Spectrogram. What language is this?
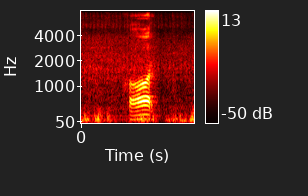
Assamese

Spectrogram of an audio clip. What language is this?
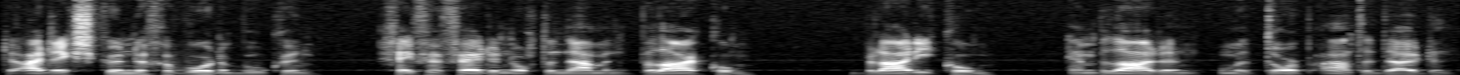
Dutch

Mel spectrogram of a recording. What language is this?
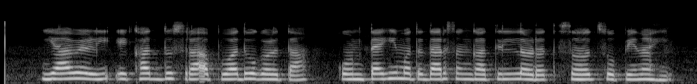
Marathi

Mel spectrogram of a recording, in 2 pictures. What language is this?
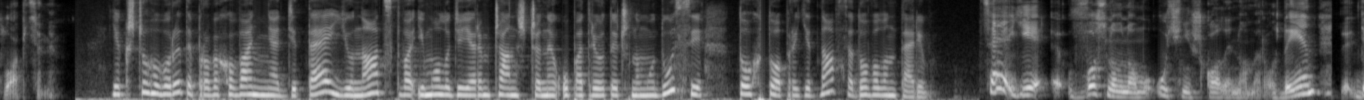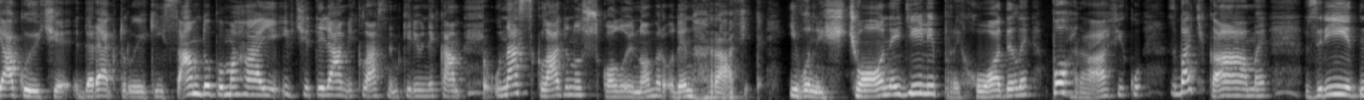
Ukrainian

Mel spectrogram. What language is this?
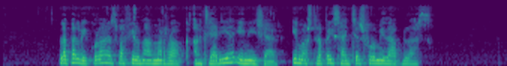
Catalan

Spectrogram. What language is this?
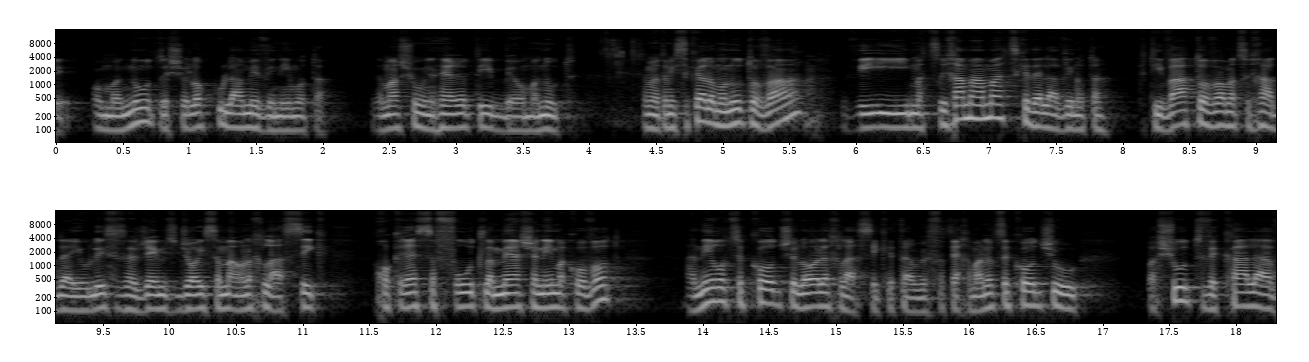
Hebrew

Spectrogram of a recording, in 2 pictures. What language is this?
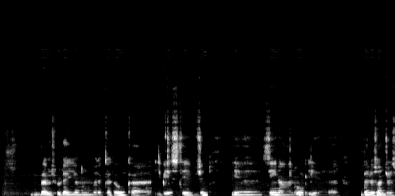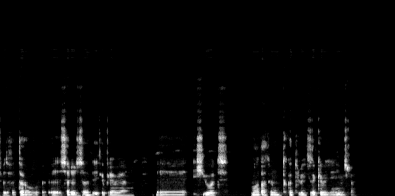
Amharic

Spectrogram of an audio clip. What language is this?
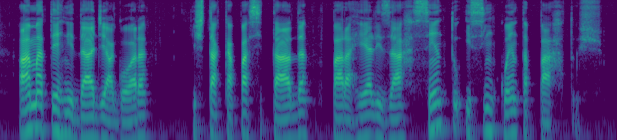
Portuguese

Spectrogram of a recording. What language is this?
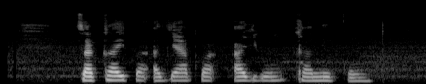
Yanahuanca Pasco Quechua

